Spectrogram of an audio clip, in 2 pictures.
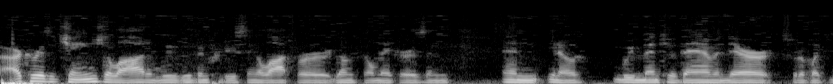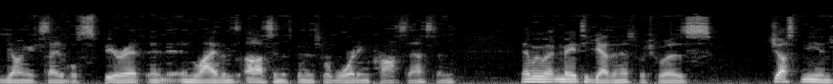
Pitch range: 95-110 Hz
